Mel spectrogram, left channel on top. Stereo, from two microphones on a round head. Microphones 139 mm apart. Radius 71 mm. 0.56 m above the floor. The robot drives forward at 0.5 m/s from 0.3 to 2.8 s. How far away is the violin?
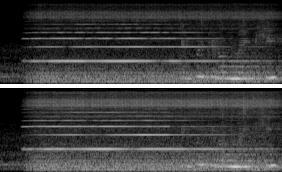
About 3.5 m.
